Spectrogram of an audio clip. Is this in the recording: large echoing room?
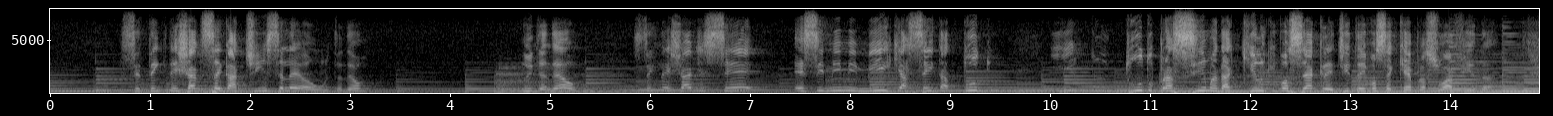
yes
